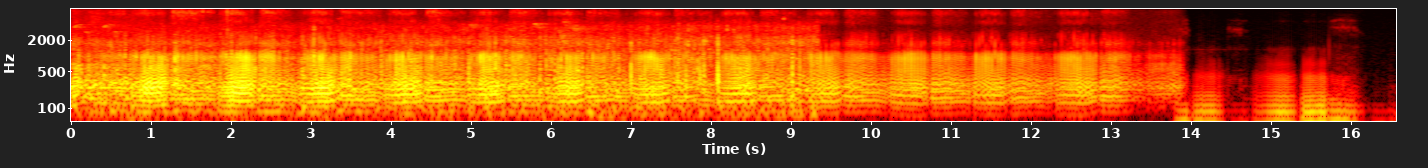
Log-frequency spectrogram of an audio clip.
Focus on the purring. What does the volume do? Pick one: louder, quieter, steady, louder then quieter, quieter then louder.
quieter.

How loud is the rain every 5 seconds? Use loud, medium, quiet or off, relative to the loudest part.
loud, loud, off, off.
